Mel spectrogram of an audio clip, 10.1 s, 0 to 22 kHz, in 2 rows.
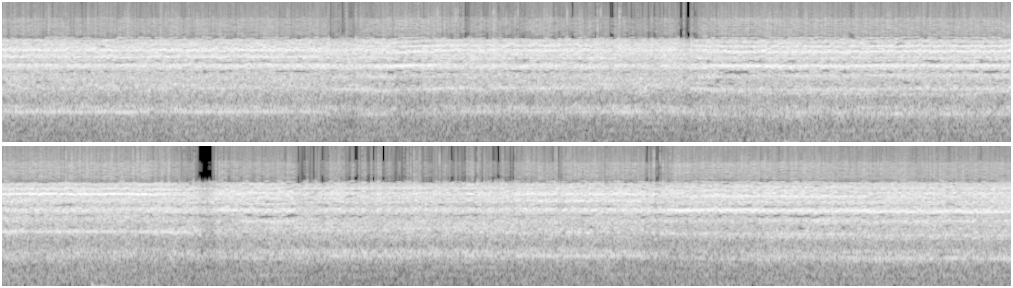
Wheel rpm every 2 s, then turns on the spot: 230, 230, 220, 230, 210.
none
